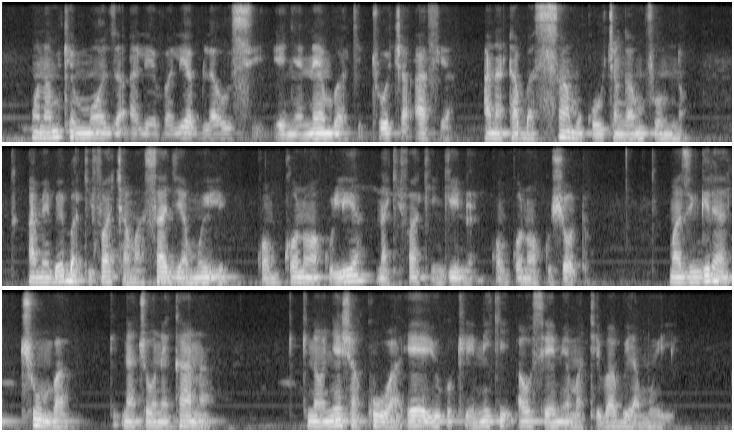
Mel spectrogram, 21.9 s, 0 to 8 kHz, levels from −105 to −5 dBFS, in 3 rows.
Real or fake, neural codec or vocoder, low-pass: real; none; 7.2 kHz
